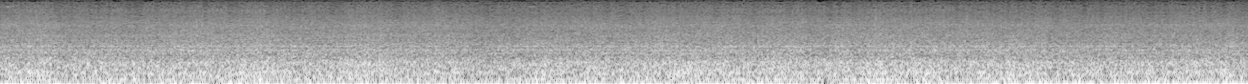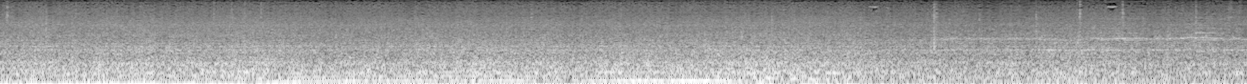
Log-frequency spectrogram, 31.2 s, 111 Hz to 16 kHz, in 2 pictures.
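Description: Steady drone of a Cessna 172SP's piston engine and propeller heard in the cabin through short final and touchdown. The low note shifts up about two-thirds of the way in and drops again a few seconds later.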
